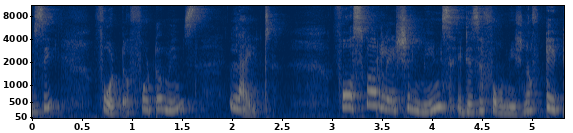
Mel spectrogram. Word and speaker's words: phosphorylation: known side click photo now look at the spelling photo phospho Ry relation I have written but actually when we pronounce no we will pronounce it as relation only okay phosphorylation so now we are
